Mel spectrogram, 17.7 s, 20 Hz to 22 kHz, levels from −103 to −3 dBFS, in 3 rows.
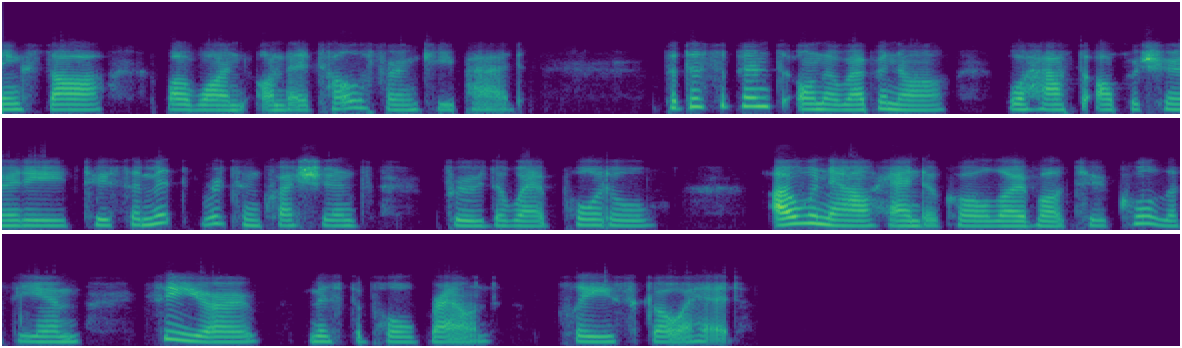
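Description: From 0.47 s to 2.99 s the audio goes through a call bitrate drop: the bandwidth estimate fell, and the encoder was forced to squeeze the signal into far fewer bits. The sound degrades in a way that points to a fall from about 32 kbps to about 13 kbps, held for roughly two and a half seconds. It turns rough, watery and muffled. On a spectrogram the upper frequencies thin out or stop at a ceiling, and the detail that remains looks smeared and blocky until the rate recovers near 3 s.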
